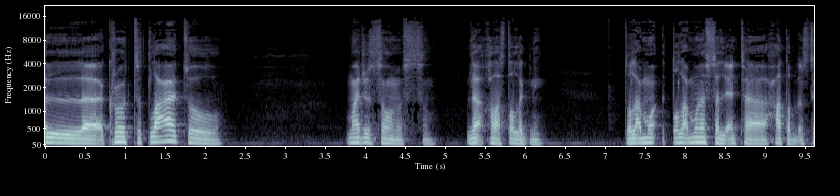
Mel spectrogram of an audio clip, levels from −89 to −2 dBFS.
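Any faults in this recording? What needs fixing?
Nothing in the signal needs fixing, as the speech comes through with no audible technical disturbance anywhere in the recording.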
